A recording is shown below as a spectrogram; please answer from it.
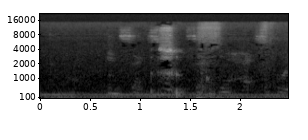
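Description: Near silence: room tone with a faint steady low hum and a few soft, faint breathy noises a little over a second in.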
